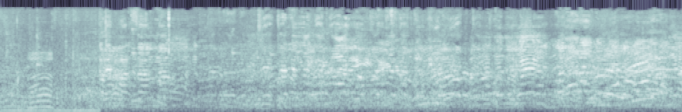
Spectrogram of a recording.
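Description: A crowd of women chatters nearby outdoors.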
